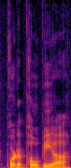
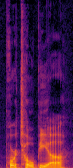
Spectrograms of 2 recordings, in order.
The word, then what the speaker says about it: Portopia: He says it's a lot like a Portopopia, which I mispronounced, or Shadowgate, point and click. Those are actually pretty different games. I tried to do the Portopia mystery game, just because I know it's like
